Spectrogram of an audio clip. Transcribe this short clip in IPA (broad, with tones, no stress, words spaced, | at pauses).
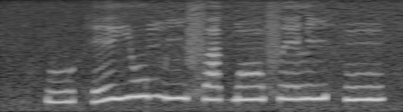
k͡pu˨he˨˦jo˦ mi˦fa˦ ɡ͡bɔ̃˦fe˦ li˦hũ˦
